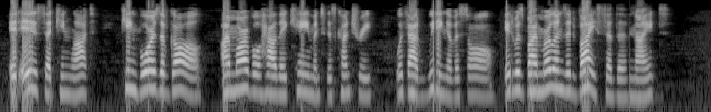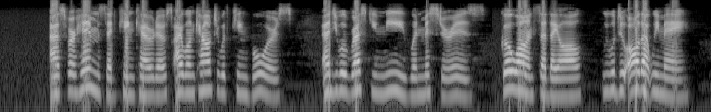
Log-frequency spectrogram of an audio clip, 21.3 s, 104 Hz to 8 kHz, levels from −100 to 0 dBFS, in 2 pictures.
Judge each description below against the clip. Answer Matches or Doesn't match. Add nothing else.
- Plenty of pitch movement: Doesn't match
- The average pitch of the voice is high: Matches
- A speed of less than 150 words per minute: Doesn't match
